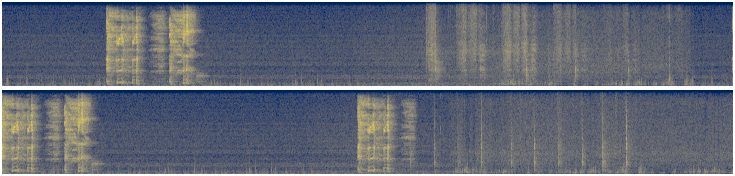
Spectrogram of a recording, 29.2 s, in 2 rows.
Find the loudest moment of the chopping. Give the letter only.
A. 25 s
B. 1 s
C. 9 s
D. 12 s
C.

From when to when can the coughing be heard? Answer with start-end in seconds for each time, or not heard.
2.0-4.1, 14.6-16.6, 21.7-22.9.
